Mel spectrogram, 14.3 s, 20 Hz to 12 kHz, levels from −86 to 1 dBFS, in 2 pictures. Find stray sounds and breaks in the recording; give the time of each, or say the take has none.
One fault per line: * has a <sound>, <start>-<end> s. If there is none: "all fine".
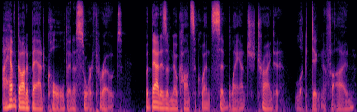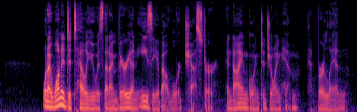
all fine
